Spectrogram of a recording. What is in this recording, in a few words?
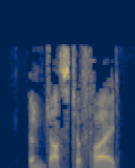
"unjustified", English; adjectives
